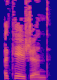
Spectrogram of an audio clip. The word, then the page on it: occasioned: British English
